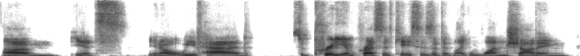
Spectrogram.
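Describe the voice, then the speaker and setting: A man's voice: sits low, fairly even intonation, a little slow, a bit bright, breathy edge, poor audio. A man speaking casually as a company executive guest in an interview, feeling his way through his answers as he talks.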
